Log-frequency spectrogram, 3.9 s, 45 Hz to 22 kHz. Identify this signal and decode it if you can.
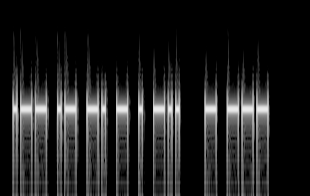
Morse code, heard as a keyed tone, about 26 wpm, 700 Hz. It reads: WANTED TO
